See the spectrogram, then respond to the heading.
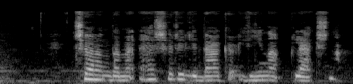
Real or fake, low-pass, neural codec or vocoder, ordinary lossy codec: real; 19.8 kHz; none; AAC, 32 kbps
